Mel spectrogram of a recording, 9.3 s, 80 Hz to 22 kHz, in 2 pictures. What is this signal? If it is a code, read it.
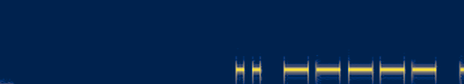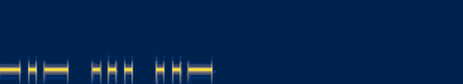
Morse code, heard as a keyed tone, about 15 wpm, 700 Hz. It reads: I0KSU
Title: DXCC-100 Call Signs - 5 Characters - 15wpm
